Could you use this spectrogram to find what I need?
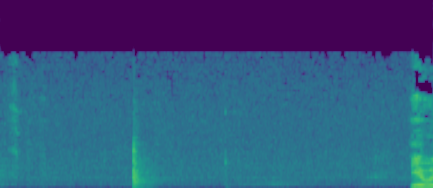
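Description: A metal cylinder knocks on a table.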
